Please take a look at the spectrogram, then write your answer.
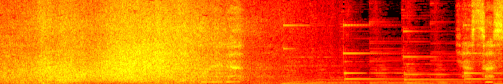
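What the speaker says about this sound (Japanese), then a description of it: "耳に当てると波の音が聞こえる。" Ocean waves in a video game wash in with a broad roaring surge that fades out, giving way to soft game music tones near the end.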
